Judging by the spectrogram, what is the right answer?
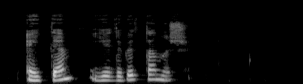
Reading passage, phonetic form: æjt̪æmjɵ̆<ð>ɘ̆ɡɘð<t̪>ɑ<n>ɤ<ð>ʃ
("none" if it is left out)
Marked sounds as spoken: ð, t̪, n, none

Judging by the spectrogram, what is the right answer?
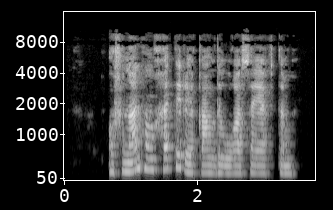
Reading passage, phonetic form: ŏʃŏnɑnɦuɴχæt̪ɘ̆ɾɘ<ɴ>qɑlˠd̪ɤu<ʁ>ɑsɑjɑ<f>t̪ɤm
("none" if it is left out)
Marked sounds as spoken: none, ʁ, f

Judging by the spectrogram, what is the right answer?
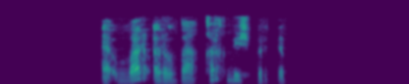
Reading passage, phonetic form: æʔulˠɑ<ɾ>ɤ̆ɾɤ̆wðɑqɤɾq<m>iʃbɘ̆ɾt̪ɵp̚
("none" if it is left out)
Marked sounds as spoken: ɾ, b

